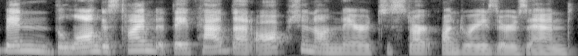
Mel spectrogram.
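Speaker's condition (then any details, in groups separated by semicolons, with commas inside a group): No condition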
